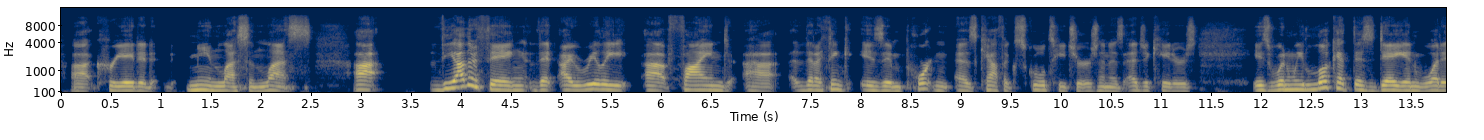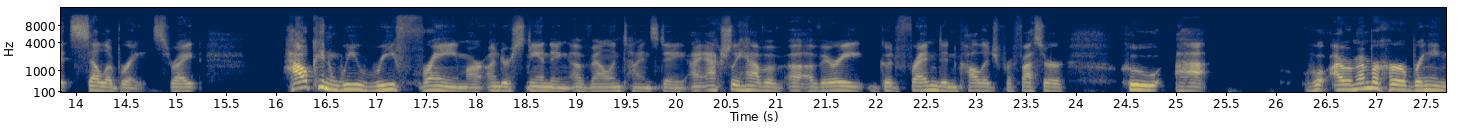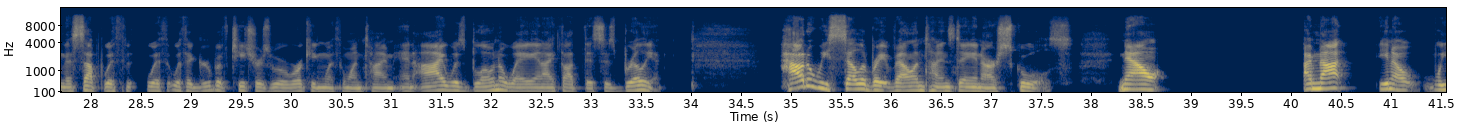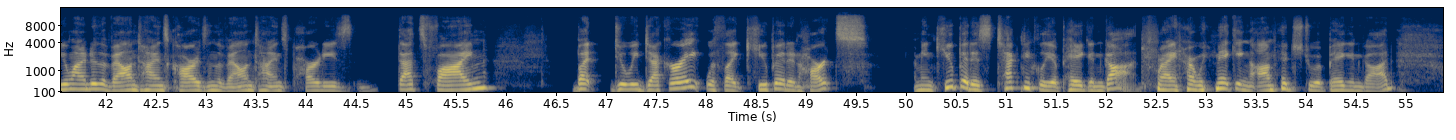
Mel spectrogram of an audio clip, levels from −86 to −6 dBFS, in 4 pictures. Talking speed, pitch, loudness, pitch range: 160 wpm, 145 Hz, -30 LUFS, 130-165 Hz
